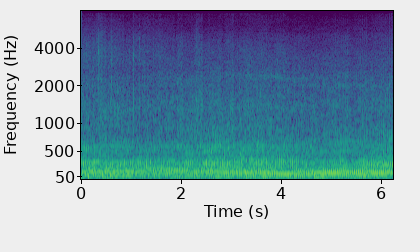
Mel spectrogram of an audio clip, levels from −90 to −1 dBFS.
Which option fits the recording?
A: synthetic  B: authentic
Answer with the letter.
A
